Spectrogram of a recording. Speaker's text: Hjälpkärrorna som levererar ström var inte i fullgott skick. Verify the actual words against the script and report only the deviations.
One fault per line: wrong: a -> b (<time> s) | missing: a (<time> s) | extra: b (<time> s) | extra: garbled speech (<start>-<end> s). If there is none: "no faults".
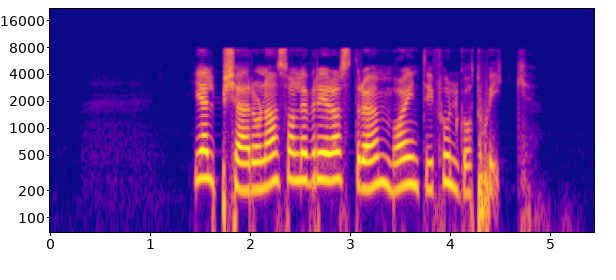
no faults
